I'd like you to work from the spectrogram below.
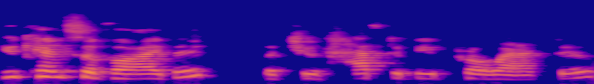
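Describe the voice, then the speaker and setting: At a moderate pace, a woman speaks with a fairly high pitch and a bright, sharp tone. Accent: American. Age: 60s. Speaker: retired loctician, cancer survivor. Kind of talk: testimony. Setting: call.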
